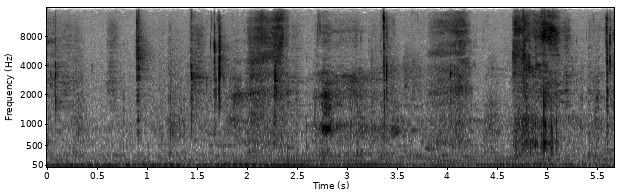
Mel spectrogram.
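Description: Close-miked eating sounds: chewing, with a run of short wet mouth clicks and lip smacks.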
